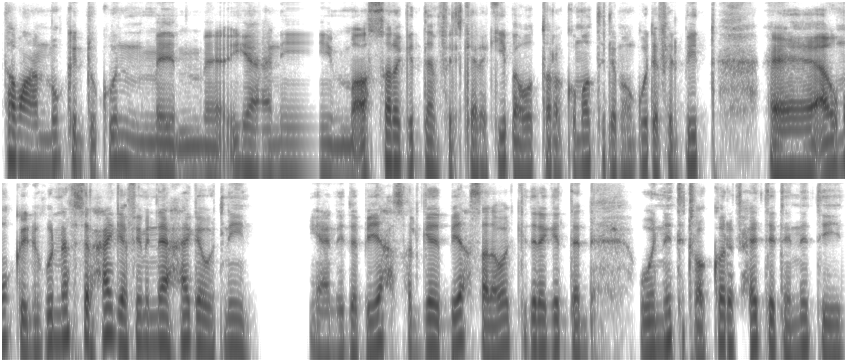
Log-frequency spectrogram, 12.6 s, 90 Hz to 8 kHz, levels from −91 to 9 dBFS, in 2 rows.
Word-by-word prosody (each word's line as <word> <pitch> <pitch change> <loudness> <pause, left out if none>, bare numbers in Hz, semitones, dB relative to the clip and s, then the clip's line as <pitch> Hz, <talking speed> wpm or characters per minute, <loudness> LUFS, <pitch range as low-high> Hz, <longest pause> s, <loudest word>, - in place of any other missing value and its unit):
طبعًا 140 -4 +4
ممكن 130 +1 -5
تكون 135 0 -5
م 115 -4 -6 0.3
م - - -8
يعني 110 0 -3
مأثرّة 110 +5 +3
جدًا 130 -2 -2
في 105 - -6
الكراكيب 115 +3 -3
أو 110 -1 +1
التراكمات 120 +3 -3
اللي 110 - -4
موجودة 115 0 -2
في - - -6
البيت، 120 +5 -4 0.4
آآ، 105 0 +5
أو 115 - +5
ممكن 125 -3 -1
يكون 145 +4 0
نفس 155 +1 +2
الحاجة 165 -4 +4
فيه 135 +2 -1
منها 135 0 +5
حاجة 135 0 +2
و2 120 -1 -3 0.4
يعني 105 0 -4
ده 110 +1 -2
بيحصل 120 +1 0
جي 125 +2 +3
بيحصل 130 -2 +2
أوقات 125 +4 +1
كتيرة 130 -4 +1
جدًا، 125 -3 -1 0.4
وإن 120 +2 0
أنتِ 145 - 0
تفكّري 140 -2 +1
في - - -8
حتة 130 -5 +1
إن 110 - -4
إنتِ 130 -2 -3
120 Hz, 195 wpm, -26 LUFS, 110-135 Hz, 0.4 s, آآ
